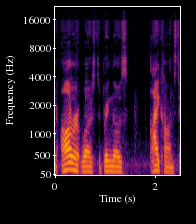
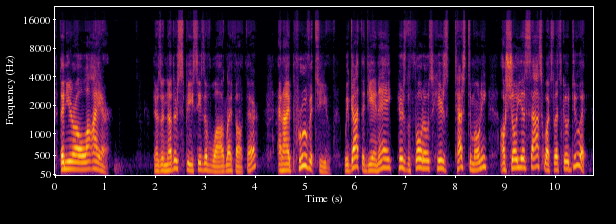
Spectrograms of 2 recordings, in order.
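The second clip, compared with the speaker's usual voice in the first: louder, higher, forceful confrontation; retold angry challenge; 5 semitones higher, 6 dB louder than usual. Challenging the wildlife agency, loud angry demand. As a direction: throw the challenge in their face. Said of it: "They go".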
